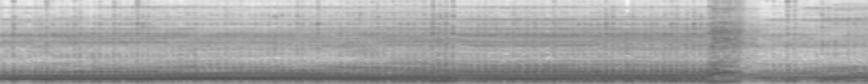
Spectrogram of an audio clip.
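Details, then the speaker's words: Brushcutter's first start of the year, unused since last summer and on old fuel. A steady high two-stroke buzz at even revs, one brief blip near the end; runs cleanly and is ready for work. "Úgyhogy, na, ezek a gépek üzemkészek. Lehet velük dolgozni, még egyszer ezt is beindítom."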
